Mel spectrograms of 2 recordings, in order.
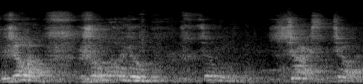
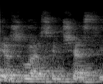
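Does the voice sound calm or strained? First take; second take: strained; calm. First: It is said tensely, with forced effort. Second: It is said calmly and deeply, without strain. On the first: The wish is forced out under tension. The speaker calls it wrong. "я не так же говорю" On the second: The wish comes from relaxed love. The speaker calls it right. "Я спокойно же, да? То есть спокойно говорю, глубоко"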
